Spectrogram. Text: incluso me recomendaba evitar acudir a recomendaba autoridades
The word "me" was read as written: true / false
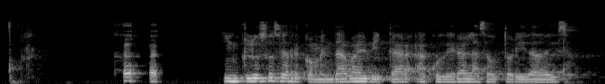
false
